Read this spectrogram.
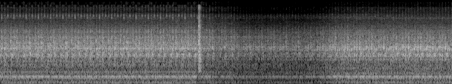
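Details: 2012 Hyundai Elantra, 50,000 km, engine knock at idle after filling fuel at a Kyiv station; steady idle with sharp, fairly regular tapping about three per second over hissy background; cause not pinned down.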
